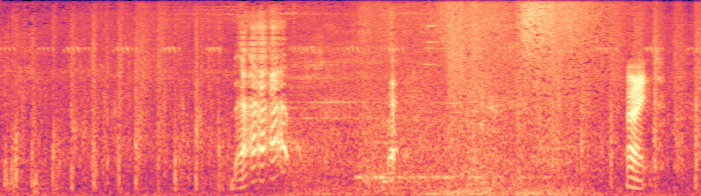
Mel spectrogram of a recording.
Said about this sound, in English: Get back here, you sheep.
